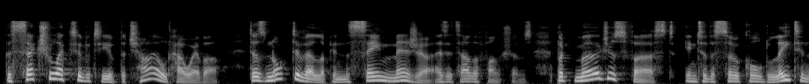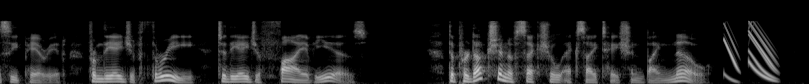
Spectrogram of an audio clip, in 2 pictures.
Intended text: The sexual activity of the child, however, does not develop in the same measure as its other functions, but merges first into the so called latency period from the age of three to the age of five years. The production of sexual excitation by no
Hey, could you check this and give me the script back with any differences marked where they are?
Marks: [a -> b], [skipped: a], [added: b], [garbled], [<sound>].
The sexual activity of the child, however, does not develop in the same measure as its other functions, but merges first into the so called latency period from the age of three to the age of five years. The production of sexual excitation by no [chirp]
